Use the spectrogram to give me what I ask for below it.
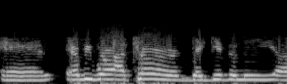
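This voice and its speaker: The man's voice is high in pitch, with fairly even intonation. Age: 50s. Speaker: prison inmate. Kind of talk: interview.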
